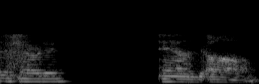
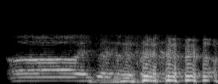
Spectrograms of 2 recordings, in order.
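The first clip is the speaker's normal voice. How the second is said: laughing mock alarm; 4 semitones higher, 17 dB louder, slower than usual. Mock surprise on steep hill.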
